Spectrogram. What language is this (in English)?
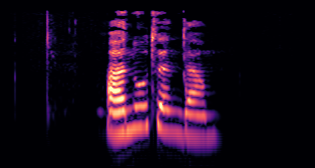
Mari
